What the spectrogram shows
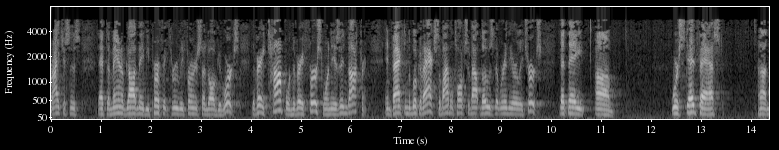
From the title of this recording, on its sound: Ketha Heights Baptist Church ~ Live Broadcast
